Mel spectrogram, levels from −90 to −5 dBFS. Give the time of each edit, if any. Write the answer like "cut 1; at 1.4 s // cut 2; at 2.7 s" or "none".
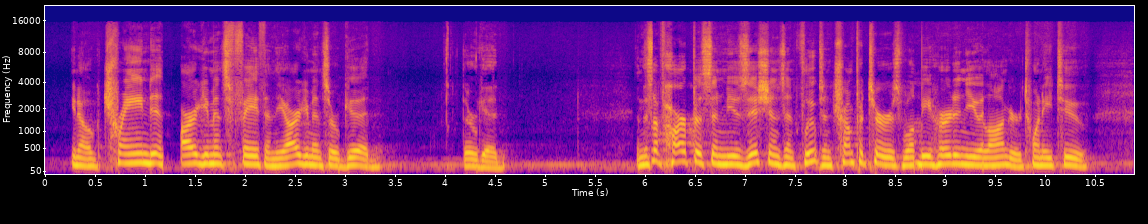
cut 1; at 1.2 s // cut 2; at 1.9 s // cut 3; at 2.9 s // cut 4; at 4.3 s // cut 5; at 6.1 s // cut 6; at 7.8 s // cut 7; at 8.7 s // cut 8; at 9.4 s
